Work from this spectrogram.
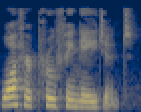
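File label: "WATERPROOFING AGENT", English; 防水剤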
